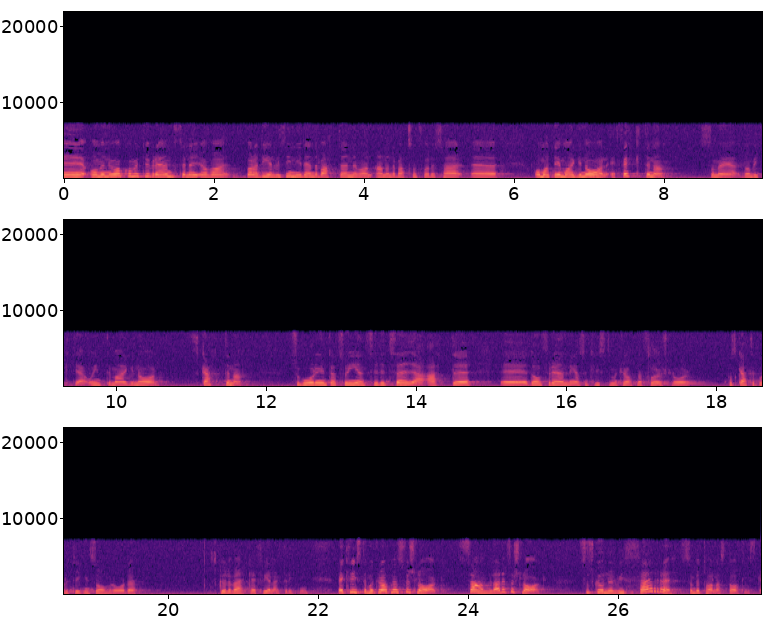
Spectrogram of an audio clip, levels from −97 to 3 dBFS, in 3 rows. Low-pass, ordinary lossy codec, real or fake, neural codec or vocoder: 7.2 kHz; none; real; none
